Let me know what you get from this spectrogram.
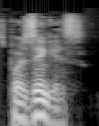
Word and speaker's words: Porzingis: How am I saying it wrong? – It's Porzingis.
